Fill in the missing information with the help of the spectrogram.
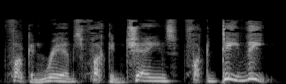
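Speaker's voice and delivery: rising, clamoring complaints; yammering prisoners. Acted. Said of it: "all three were yammering".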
